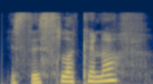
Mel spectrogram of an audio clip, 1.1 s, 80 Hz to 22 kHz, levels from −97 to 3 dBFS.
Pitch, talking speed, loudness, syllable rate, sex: 215 Hz, 210 wpm, -16 LUFS, 5.0 syllables/s, female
